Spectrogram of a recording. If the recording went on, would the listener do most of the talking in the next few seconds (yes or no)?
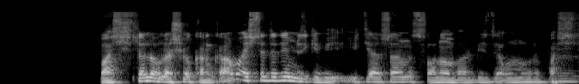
no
